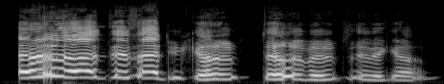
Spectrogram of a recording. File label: Demoman gibberish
